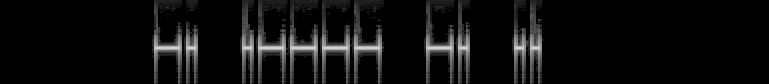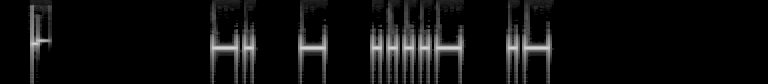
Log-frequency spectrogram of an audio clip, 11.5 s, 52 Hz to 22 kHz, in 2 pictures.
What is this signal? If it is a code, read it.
Morse code, heard as a keyed tone, about 20 wpm, spaced as for 14 wpm, 700 Hz. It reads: N1NI NT4A
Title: 076 Lesson 13g - Letter L - Call Signs 20wpm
